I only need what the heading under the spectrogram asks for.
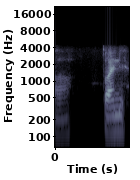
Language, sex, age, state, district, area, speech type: Kashmiri, male, 18-30, Jammu and Kashmir, Pulwama, rural, conversation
